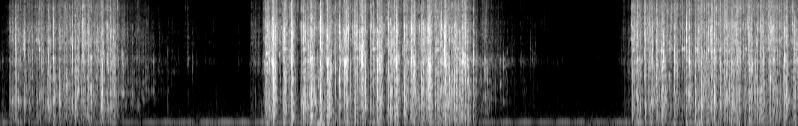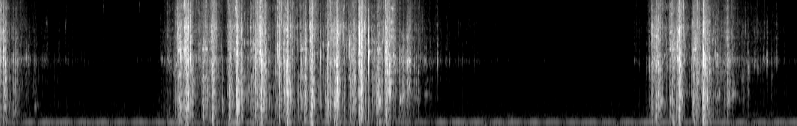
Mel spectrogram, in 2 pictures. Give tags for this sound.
shaking martini-shaker martini

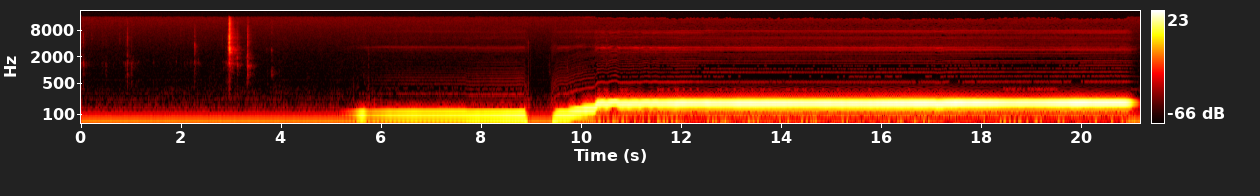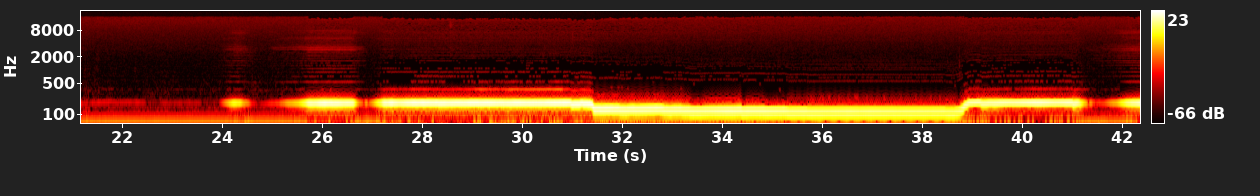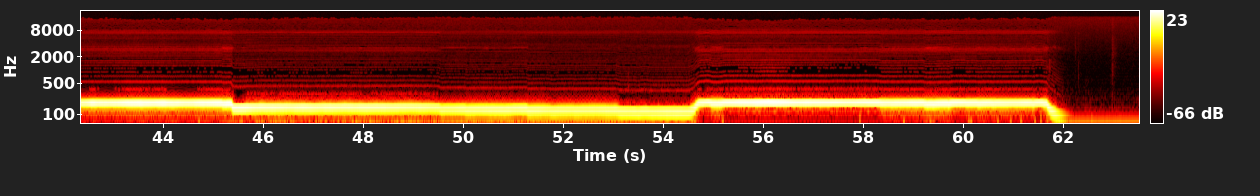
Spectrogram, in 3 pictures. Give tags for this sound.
foley messager vibrator

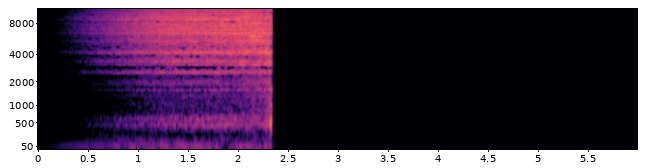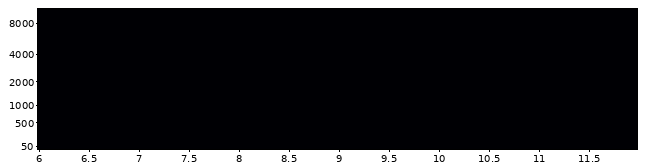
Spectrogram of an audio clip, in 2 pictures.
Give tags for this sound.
metal cymbals echo reverse fx cymbal

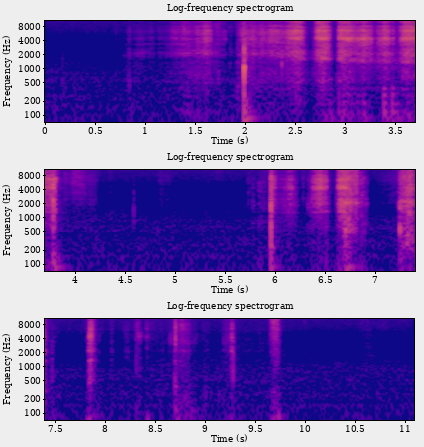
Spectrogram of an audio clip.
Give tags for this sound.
box owi package wood cardboard

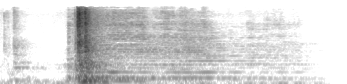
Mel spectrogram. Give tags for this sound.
opening food open oven kitchen cook cooking

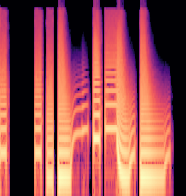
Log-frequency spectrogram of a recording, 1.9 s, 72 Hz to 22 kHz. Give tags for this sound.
303 acid house loop propellerhead reason roland tb-303

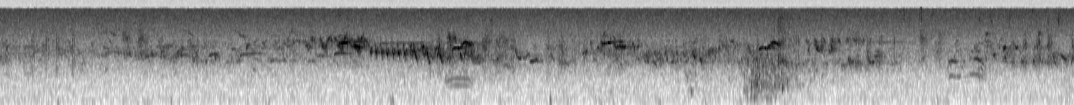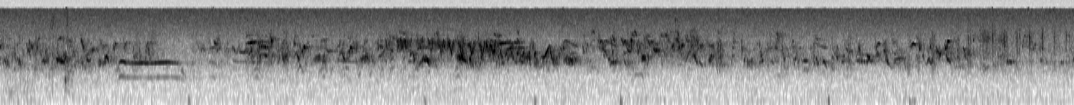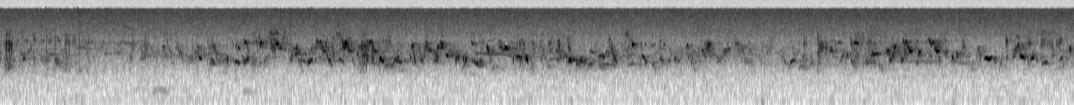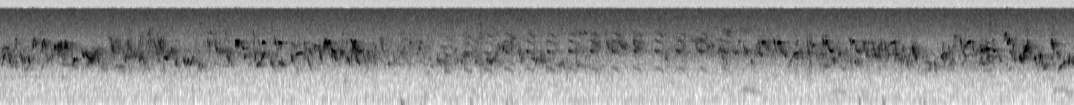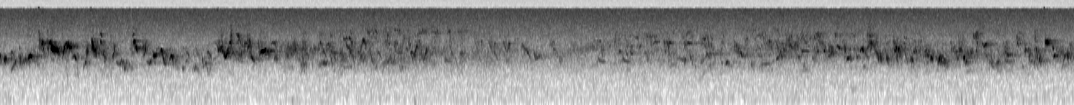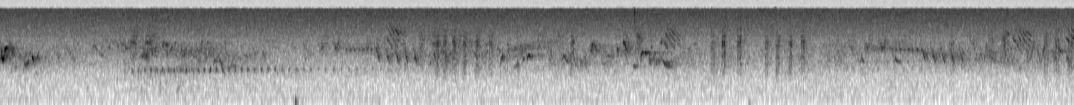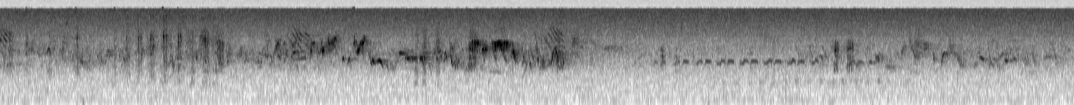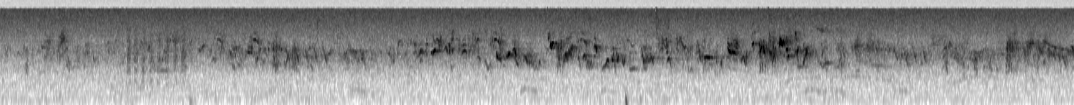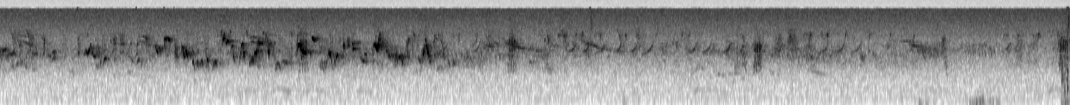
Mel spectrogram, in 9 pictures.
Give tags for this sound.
Archipelago Early Finland summerBirds

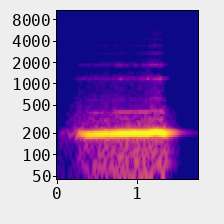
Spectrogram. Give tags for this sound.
one-shot sample-pack air blow resonance building-block 33cl columns blowing

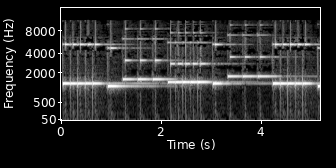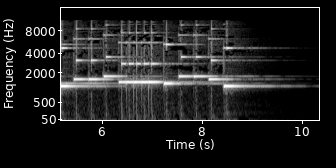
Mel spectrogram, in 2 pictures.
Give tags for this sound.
music sample musicbox

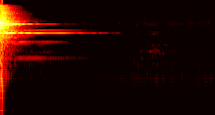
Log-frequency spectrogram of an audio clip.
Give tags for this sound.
ping ting slashing metal clank metallic hit metal-on-metal clash slash ringing impact ding

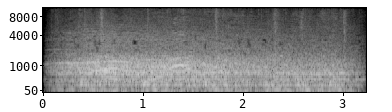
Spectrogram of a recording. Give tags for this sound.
Ambient Baseball Crowd Soundscape

